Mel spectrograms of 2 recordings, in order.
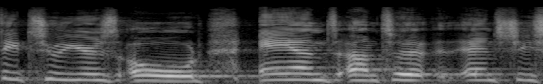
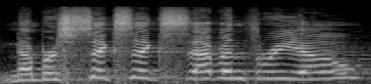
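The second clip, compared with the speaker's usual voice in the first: guard shouting; 6 semitones higher, 5 dB louder than usual. A narrator's reading. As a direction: bark out the number like a guard. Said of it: "shouted to me".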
